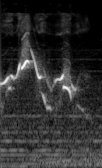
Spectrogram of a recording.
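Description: A man whistles an imitation of a western meadowlark's song, one short, loud, clear sliding phrase that rises and then falls, heard alone without other sounds.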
